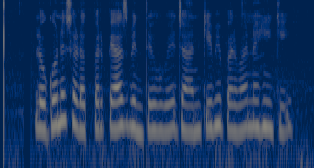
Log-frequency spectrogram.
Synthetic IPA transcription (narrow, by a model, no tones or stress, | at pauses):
loːɡõnesɐɽək̚pɐɾpjaːzbɪ̃nt̪eɦʊed͡ʒaːnkibʱipɐɾʋanɐɦĩkiː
